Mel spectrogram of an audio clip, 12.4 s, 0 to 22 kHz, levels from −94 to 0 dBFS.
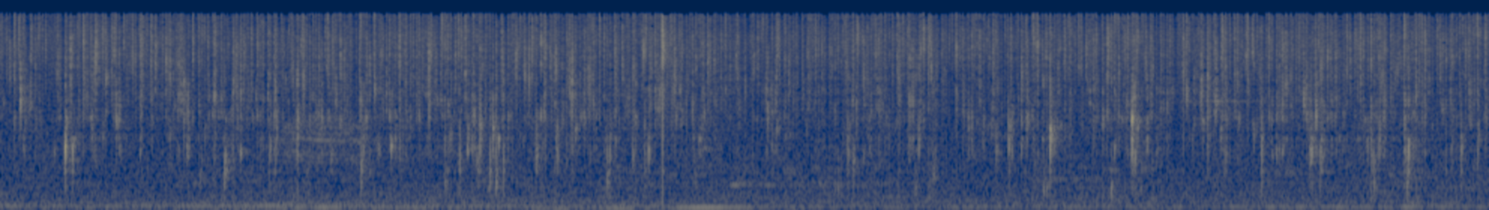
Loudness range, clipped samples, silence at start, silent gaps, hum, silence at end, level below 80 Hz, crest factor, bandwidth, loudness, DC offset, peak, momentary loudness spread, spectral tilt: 1 LU; under 0.1%; 0 s; none; none; 0 s; -64 dBFS; 38 dB; 17 kHz; -41 LUFS; under 0.1%; -6 dBFS; 6 LU; 0.5 dB/octave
